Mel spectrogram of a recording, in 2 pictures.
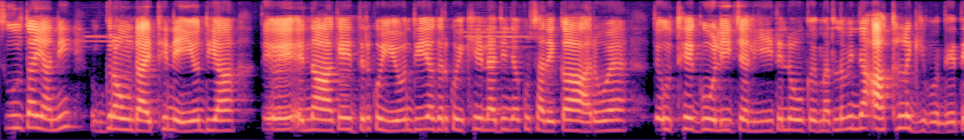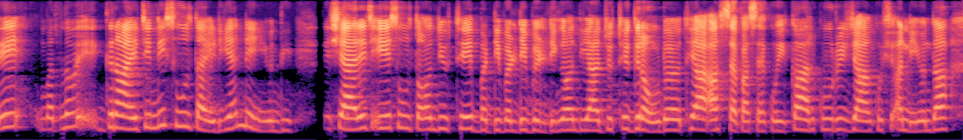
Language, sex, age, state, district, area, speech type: Dogri, female, 18-30, Jammu and Kashmir, Samba, rural, spontaneous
